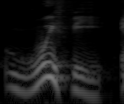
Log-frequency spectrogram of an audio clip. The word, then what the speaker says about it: wifi: Bien, pues la correcta es wifi. En España decimos wifi.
